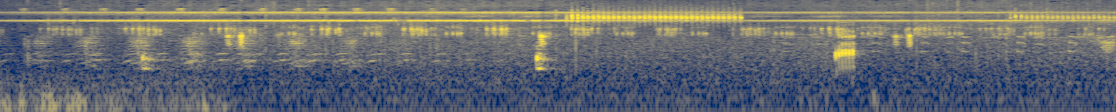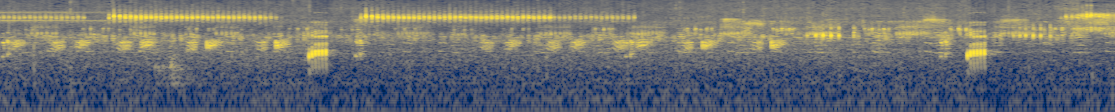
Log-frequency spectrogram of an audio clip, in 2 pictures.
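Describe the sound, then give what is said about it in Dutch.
Australian frogs croak in a dense, continuous chorus of rapid, high-pitched trilling calls. Occasional louder chirps and clicks stand out against a steady background hum of insects. “Gaan we gewoon door met onze kikkers, jongens? Ja, laat maar doen, hè. Kom maar op met die kikkers.”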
